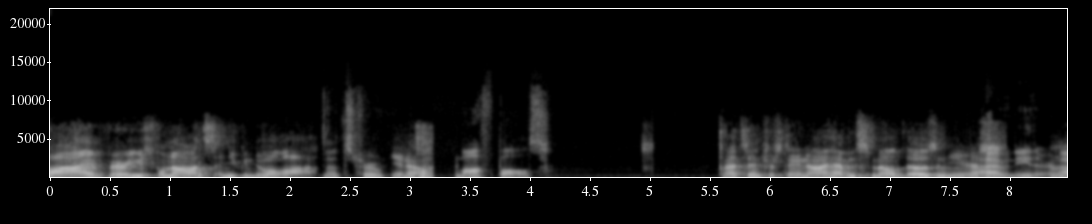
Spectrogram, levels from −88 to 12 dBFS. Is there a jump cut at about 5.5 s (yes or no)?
no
